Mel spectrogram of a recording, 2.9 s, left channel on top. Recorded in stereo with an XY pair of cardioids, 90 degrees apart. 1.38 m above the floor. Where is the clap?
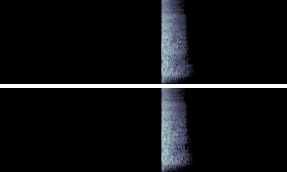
5° right, 0.5 m.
